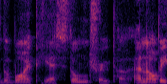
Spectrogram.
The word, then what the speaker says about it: Yps: I always thought they were initials, but the Germans simply pronounce it and I've got this written down, Yps.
